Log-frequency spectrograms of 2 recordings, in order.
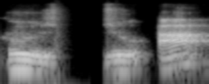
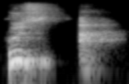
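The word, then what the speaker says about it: هزؤا: Jadi bukan huzua atau huzwa tapi huz'ah.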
